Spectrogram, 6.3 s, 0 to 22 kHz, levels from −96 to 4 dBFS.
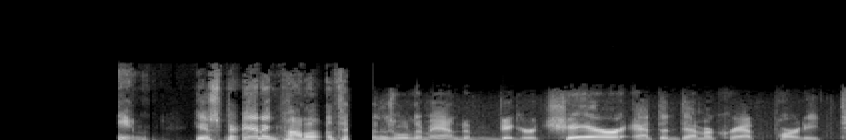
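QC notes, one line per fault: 0.00–0.89 s, cut-off start: The audio begins in digital silence and the sound enters abruptly at 0.89 s, already in progress, with no attack or fade-in. The capture or stream evidently started late and clipped off the beginning of the utterance.
1.11–1.83 s, repeated stalls (stutter): Four short holds break up this stretch, about 160 ms of filler in all, the longest 80 ms, covering roughly 22% of the span. Packets arrived late repeatedly, so the receiver stretched the last sound each time. Nothing is lost, but delivery drags and stutters.
2.33–2.46 s, call audio freeze: The sound hangs for about 110 ms as a fading continuation of the previous sound, ending in roughly 20 ms of silence, then resumes where it stopped. This is likely a jitter-buffer underrun from delayed packets. Total delay grows by 110 ms, with nothing missing.
2.60 s to the end, input switched to a poorer device: After a 200 ms silence at 2.60 s, the sound turns duller and narrower in band, whereas the call codec's band earlier reaches 12 kHz. 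Level drops by around 5 dB, and a new noise floor sits roughly 40 dB down. The likely cause is a change of input to a lower-grade microphone or headset call profile.
3.41–4.61 s, jitter buffer slow-down: Playback runs at about 94% speed with pitch unchanged, adding 84 ms as sounds are drawn out. The receiver was repeating pitch periods and pause fragments to rebuild its buffer reserve, which gives a slightly stretched quality.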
